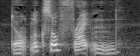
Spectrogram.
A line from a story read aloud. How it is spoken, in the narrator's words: said in a worried voice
